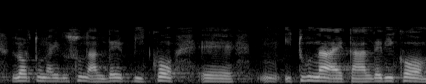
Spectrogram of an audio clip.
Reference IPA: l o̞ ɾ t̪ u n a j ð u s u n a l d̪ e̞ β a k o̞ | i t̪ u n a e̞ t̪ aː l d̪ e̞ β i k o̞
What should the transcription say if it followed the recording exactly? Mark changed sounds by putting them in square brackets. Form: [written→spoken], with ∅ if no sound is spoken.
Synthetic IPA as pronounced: l o̞ ɾ t̪ u n a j ð u s u n a l d̪ e̞ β [a→i] k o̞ | i t̪ u n a e̞ t̪ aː l d̪ e̞ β i k o̞

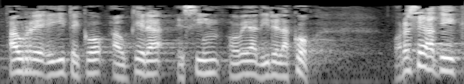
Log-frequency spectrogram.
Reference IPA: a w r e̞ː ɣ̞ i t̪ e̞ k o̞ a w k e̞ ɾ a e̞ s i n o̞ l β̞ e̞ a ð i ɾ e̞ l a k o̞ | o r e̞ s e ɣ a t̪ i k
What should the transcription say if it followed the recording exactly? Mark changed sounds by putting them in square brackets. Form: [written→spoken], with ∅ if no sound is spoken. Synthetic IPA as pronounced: a w r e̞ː ɣ̞ i t̪ e̞ k o̞ a w k e̞ ɾ a e̞ s i n o̞ [l→∅] β̞ e̞ a ð i ɾ e̞ l a k o̞ | o r e̞ s e ɣ a t̪ i k

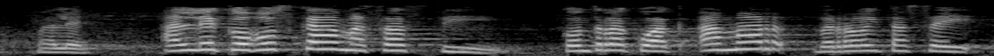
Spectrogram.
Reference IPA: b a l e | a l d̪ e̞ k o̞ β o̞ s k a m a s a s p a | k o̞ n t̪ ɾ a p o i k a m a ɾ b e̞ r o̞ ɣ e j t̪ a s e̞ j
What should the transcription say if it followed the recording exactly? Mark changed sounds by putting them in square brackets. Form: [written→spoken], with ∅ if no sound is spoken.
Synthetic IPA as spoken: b a l e | a l d̪ e̞ k o̞ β o̞ s k a m a s a s p [a→i] | k o̞ n t̪ ɾ a [p→k] o [i→a] k a m a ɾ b e̞ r o̞ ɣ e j t̪ a s e̞ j

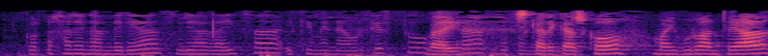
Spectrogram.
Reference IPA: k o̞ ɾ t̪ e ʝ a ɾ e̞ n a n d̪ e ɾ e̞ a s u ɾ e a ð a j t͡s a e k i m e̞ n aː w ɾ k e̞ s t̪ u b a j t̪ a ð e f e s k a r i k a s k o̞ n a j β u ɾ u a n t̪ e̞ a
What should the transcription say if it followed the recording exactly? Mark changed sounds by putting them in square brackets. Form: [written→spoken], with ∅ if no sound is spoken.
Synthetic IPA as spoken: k o̞ ɾ t̪ e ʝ a ɾ e̞ n a n d̪ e ɾ e̞ a s u ɾ e a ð a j t͡s a e k i m e̞ n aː w ɾ k e̞ s t̪ u b a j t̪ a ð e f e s k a r i k a s k o̞ [n→m] a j β u ɾ u a n t̪ e̞ a

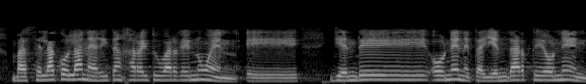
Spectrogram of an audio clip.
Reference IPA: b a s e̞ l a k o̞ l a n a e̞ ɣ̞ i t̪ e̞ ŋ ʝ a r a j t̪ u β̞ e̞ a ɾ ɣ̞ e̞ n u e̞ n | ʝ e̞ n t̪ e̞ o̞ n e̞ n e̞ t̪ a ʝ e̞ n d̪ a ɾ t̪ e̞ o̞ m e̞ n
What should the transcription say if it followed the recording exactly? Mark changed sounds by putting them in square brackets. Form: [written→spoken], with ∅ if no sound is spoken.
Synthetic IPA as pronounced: b a s e̞ l a k o̞ l a n a e̞ ɣ̞ i t̪ e̞ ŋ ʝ a r a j t̪ u β̞ e̞ a ɾ ɣ̞ e̞ n u e̞ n | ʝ e̞ n [t̪→d̪] e̞ o̞ n e̞ n e̞ t̪ a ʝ e̞ n d̪ a ɾ t̪ e̞ o̞ [m→n] e̞ n

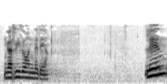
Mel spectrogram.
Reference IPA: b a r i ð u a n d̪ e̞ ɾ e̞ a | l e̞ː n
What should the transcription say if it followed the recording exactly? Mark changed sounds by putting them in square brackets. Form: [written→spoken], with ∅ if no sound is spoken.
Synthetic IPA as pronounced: [b→ɡ] a r i ð [u→o] a n d̪ e̞ ɾ e̞ a | l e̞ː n

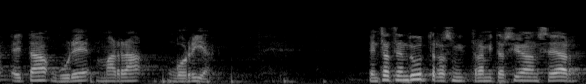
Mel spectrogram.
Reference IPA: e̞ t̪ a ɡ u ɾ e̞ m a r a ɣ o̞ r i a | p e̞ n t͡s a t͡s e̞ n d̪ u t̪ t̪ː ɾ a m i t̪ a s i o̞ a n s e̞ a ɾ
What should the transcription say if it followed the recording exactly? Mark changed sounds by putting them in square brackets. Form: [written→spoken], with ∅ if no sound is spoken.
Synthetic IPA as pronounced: e̞ t̪ a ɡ u ɾ e̞ m a r a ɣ o̞ r i a | p e̞ n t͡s a t͡s e̞ n d̪ u t̪ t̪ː ɾ a m i t̪ a s i o̞ a n s e̞ a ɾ

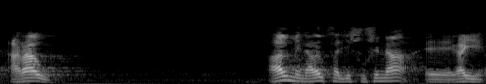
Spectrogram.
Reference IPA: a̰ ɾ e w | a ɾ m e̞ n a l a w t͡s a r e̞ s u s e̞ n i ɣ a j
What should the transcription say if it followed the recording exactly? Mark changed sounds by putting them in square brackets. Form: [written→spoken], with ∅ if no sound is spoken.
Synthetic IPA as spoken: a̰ ɾ [e→a] w | a [ɾ→l] m e̞ n a [l→ɾ] a w t͡s a [r→ʎ] e̞ s u s e̞ n [i→a] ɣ a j

